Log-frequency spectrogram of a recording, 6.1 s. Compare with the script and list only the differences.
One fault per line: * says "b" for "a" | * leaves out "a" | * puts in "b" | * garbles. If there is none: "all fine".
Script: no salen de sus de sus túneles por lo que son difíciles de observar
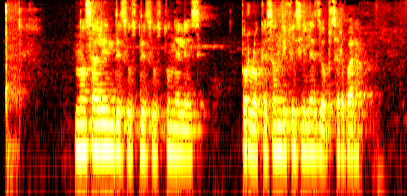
all fine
